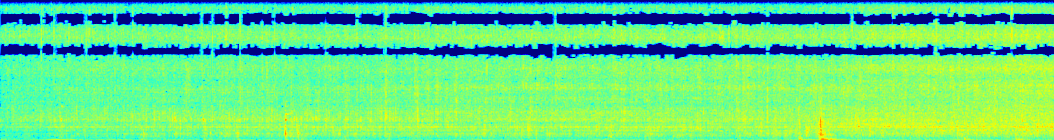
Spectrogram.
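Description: Beef and sliced bitter melon sizzling in oil in a non-stick frying pan, a steady hiss that grows slowly louder as the food is stirred with a spatula. A few short knocks against the pan, the loudest about eight seconds in.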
